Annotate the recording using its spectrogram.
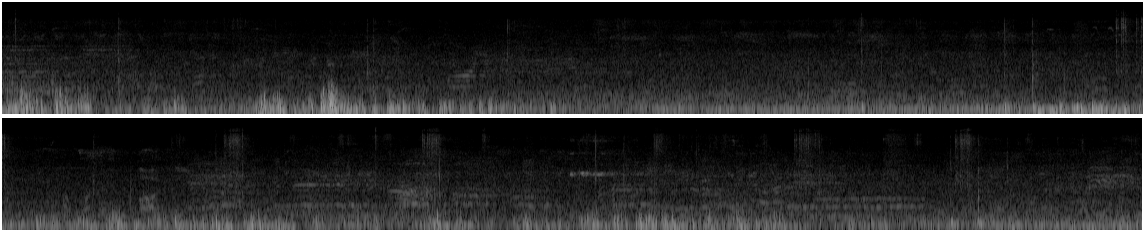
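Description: Footballs thud as players kick them.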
